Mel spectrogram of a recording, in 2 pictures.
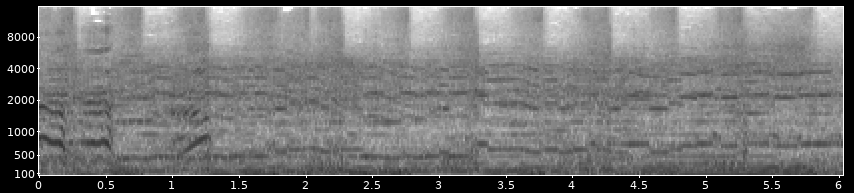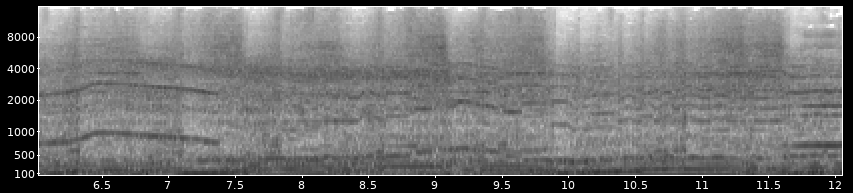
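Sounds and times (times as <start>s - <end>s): reversed rock music: 0.0s - 12.0s.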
